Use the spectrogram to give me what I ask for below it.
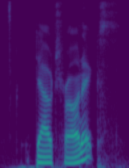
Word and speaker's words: TaoTronics: to say it's like doubt Ronix I would pronounce the T yeah and be taotronics but isn't Taoism spelled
